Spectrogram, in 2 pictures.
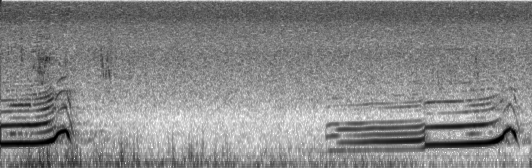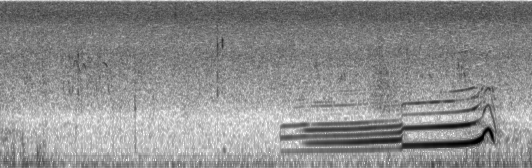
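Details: Spotted hyena calling back to earlier wild dog calls in a game reserve at Djuma during a sunrise drive; three rising whoops, each a low tone climbing sharply at its end, spaced about four seconds apart.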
